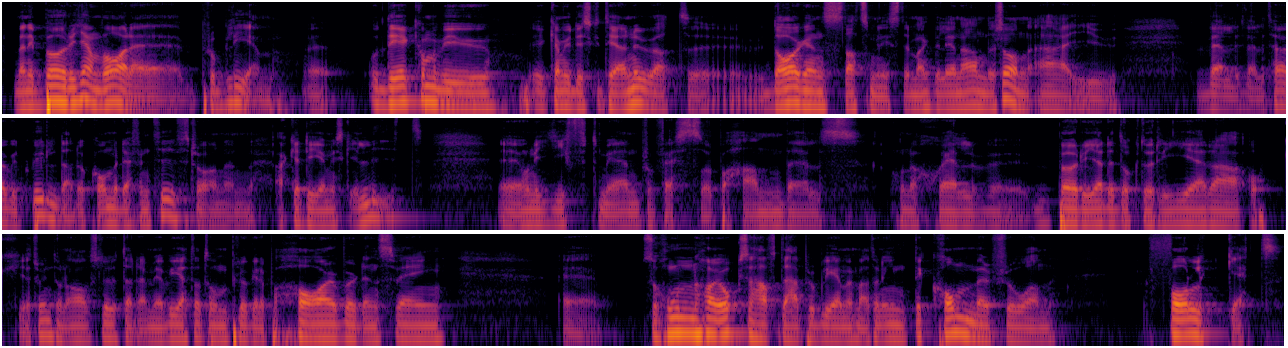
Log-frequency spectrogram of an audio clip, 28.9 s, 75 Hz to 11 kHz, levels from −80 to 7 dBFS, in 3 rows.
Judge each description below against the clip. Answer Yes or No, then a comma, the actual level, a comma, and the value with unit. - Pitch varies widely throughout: No, average, 4.6 semitones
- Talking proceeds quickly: No, average, 160 wpm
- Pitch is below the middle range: Yes, very low, 95 Hz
